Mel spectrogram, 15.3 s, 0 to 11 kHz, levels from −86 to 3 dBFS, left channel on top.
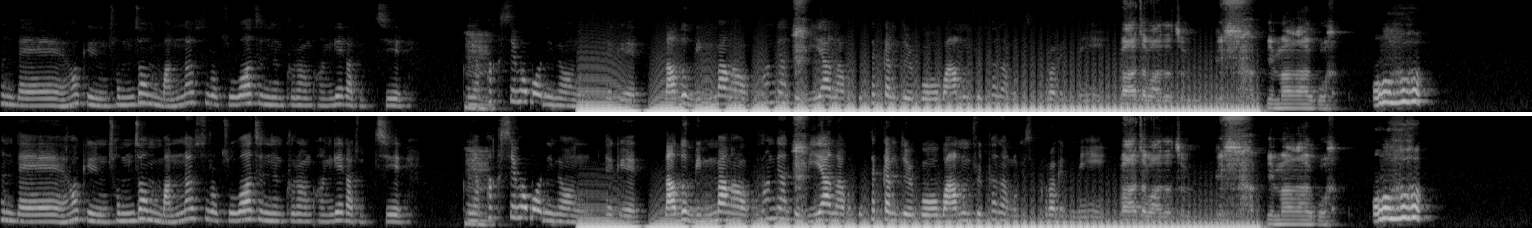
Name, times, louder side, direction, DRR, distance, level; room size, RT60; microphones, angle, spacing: voice 1, 0.0-4.1 4.7-11.1 13.7-14.2, right 4 dB, 75° right, 1.1 m, -32 dB
sound 1, 5.8-12.6, left 2 dB, 75° left, 0.6 m, -18 dB
voice 2, 11.2-13.4, right 1 dB, 5° right, 1.5 m, -34 dB
12.5 x 10.5 x 6.6 m
head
